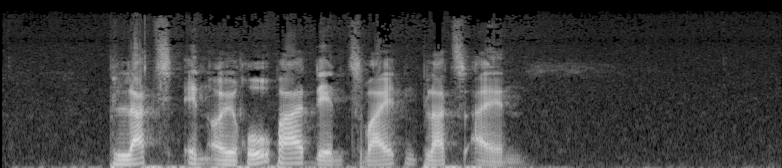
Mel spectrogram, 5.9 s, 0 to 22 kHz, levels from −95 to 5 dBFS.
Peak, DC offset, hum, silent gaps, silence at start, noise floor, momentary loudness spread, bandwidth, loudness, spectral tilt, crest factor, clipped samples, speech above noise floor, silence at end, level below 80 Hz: 0 dBFS; under 0.1%; none; none; 0.85 s; -56 dBFS; 6 LU; 16 kHz; -18 LUFS; -5 dB/octave; 20 dB; under 0.1%; 39 dB; 1.95 s; -40 dBFS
